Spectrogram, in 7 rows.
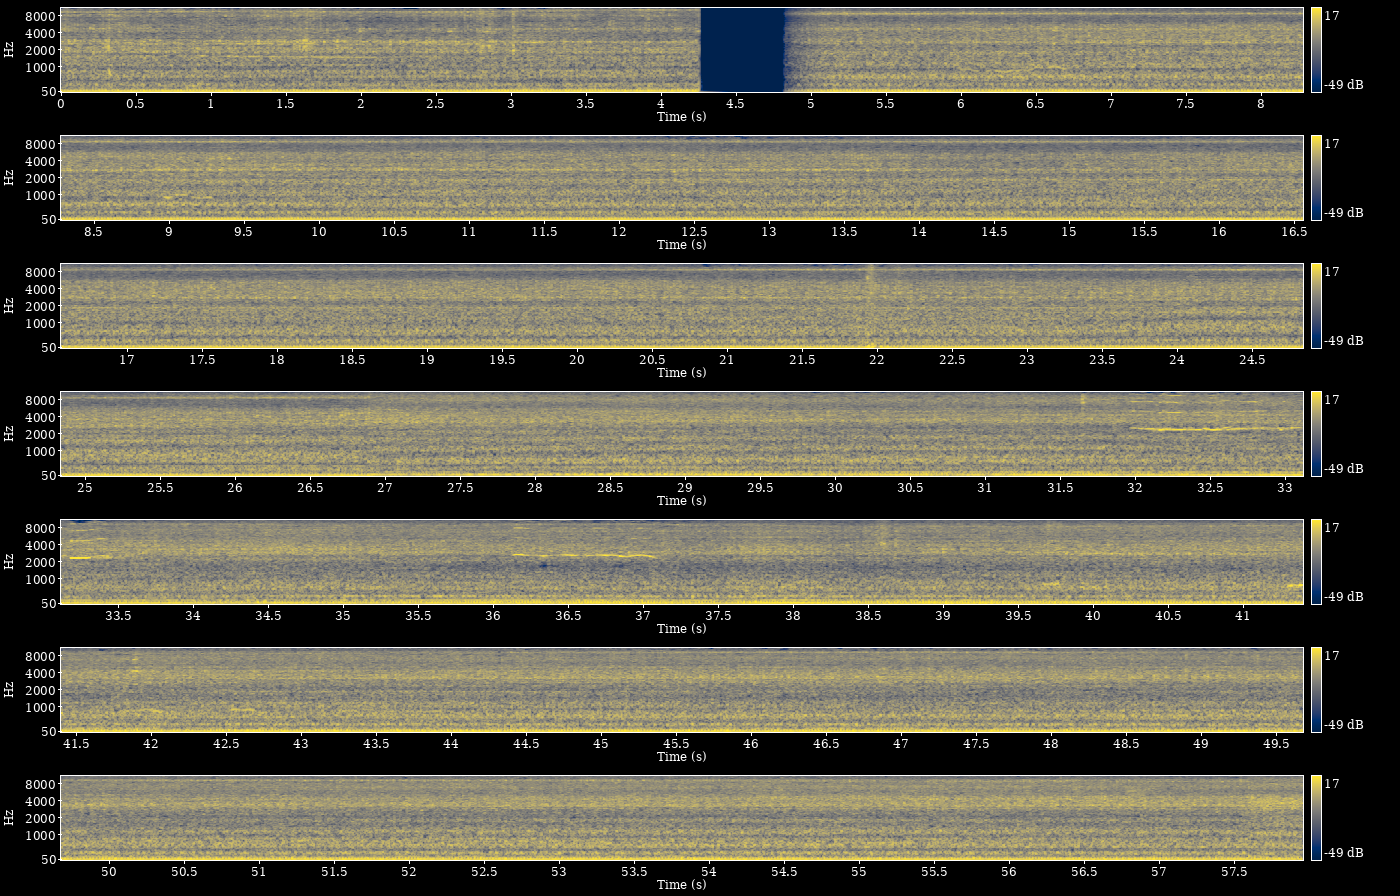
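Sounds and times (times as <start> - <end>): heavy diesel engine droning: 0.0 - 57.9.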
